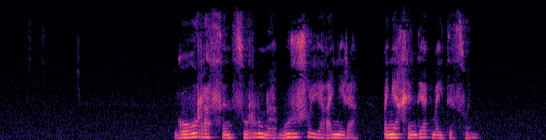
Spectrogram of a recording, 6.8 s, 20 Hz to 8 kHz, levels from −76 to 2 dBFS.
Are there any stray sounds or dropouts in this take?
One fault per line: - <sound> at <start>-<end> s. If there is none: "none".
none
